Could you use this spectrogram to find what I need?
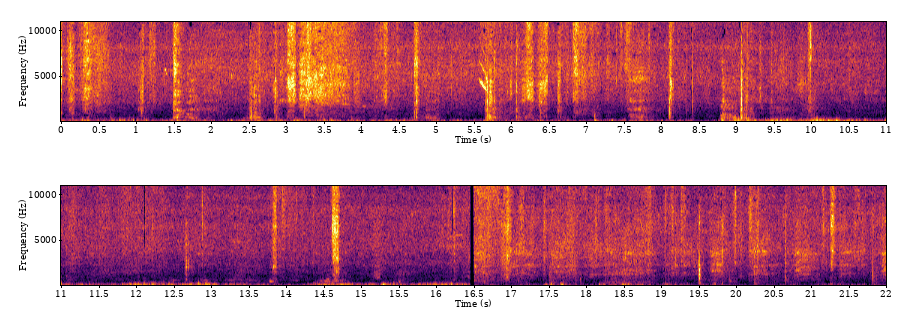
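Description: Shoes thud and scuff on concrete as a man jumps and lands.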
